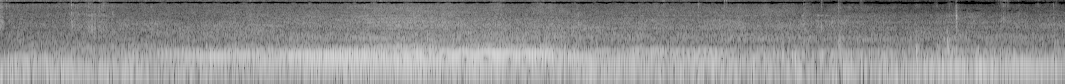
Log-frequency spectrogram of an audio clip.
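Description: A car engine accelerating past, its pitch climbing for a couple of seconds and then dropping away, over a steady low rumble.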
